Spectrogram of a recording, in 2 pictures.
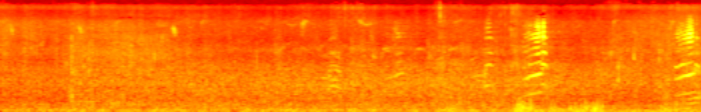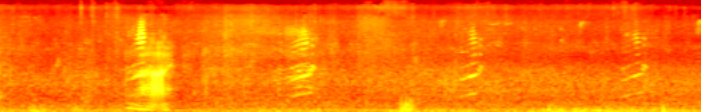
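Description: A flock of Canada geese honking: short rising calls repeated every second or so, starting a few seconds in and coming more often toward the end. A brief laugh about eight seconds in.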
